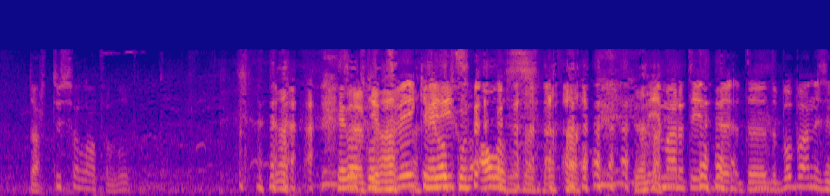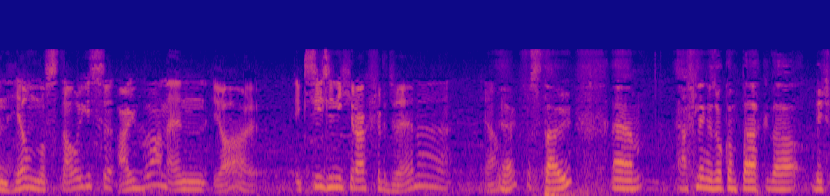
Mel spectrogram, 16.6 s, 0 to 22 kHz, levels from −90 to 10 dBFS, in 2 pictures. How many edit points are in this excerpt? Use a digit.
0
